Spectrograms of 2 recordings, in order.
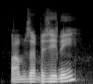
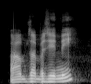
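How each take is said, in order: The two takes are said the same way.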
